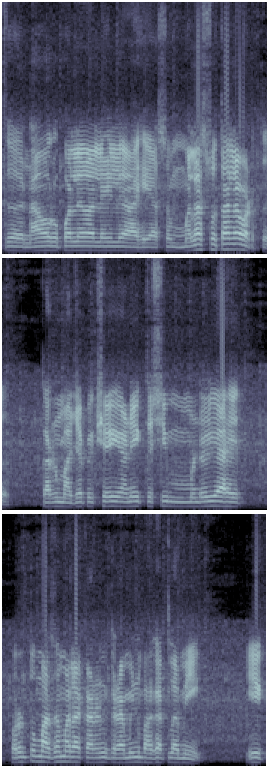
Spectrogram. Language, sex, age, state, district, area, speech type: Marathi, male, 60+, Maharashtra, Nanded, urban, spontaneous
